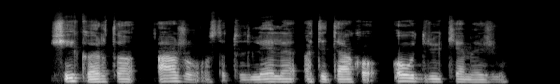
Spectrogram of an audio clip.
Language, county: Lithuanian, Kaunas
